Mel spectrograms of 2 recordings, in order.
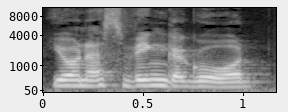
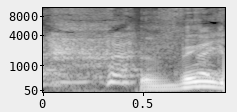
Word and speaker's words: Vingegaard: I actually messaged my Danish teammate, Emma Norsgaard, during the stage to ask her to send me a voice note of the pronunciation, which I think is Jonas Vingegaard.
